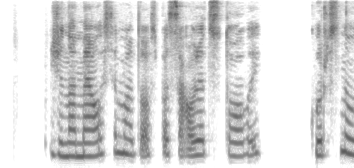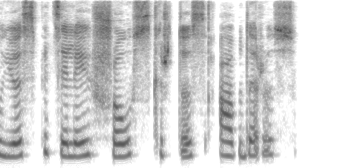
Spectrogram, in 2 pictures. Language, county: Lithuanian, Klaipėda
